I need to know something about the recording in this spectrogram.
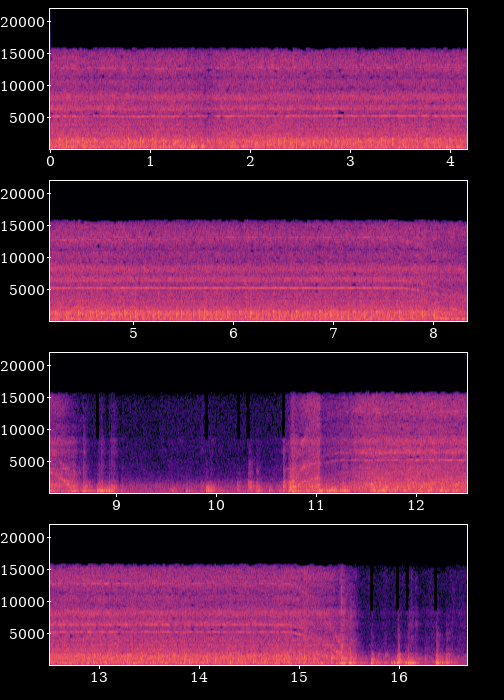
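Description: Water sprays from a hose with a loud, steady hiss that stops briefly and starts again.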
